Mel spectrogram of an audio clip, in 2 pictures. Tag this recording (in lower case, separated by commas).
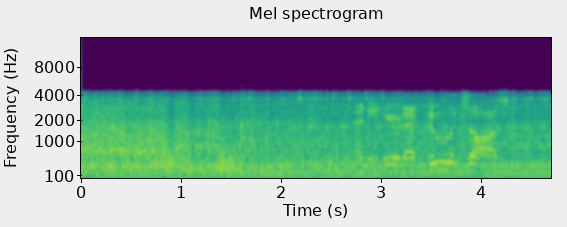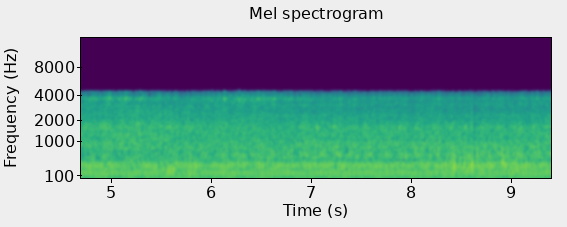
outside, urban or man-made, vehicle, car, speech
